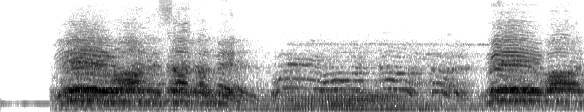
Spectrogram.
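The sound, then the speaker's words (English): Hunger-striking protesters chant together outside UNHCR headquarters, many voices shouting in loud rhythmic bursts that rise and ease, then surge again near the end. “We are here in front of UNHCR headquarters. Already start hunger strike and we chant.”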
